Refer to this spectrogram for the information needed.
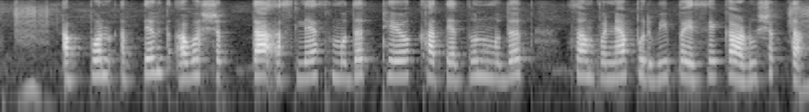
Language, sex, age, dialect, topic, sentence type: Marathi, male, 41-45, Standard Marathi, banking, statement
